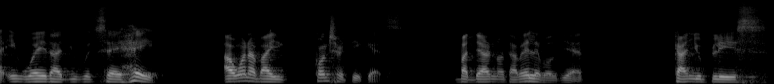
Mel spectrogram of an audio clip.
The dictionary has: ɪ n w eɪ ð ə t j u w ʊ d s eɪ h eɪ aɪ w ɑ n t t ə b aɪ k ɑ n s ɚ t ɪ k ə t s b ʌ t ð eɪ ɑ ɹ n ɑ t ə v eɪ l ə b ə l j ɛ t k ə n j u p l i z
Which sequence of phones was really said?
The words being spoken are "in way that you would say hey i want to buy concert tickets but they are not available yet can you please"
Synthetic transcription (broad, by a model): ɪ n w eɪ ð ə t j u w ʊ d s eɪ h eɪ aɪ w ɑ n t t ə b aɪ k ɑ n s ɚ t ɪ k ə t s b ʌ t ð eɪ ɑ ɹ n ɑ t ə b eɪ l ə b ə l j ɛ t k ə n j u p l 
